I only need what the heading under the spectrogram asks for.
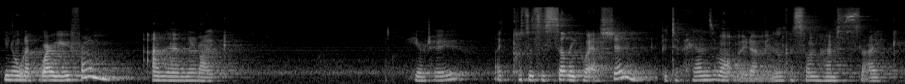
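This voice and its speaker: A woman's voice: mid-range voice, normal speed, a little mellow, slight background noise. A young woman with a Belfast Northern Irish accent talks candidly in an interview, conversational and peppered with "like" and "you know". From Belfast, Northern Ireland. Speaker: interview guest, lawyer and content creator. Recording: echoey reverberant room, clear music behind. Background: music.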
